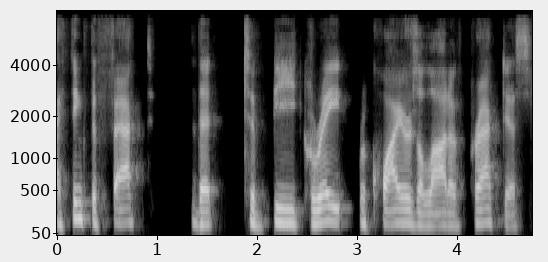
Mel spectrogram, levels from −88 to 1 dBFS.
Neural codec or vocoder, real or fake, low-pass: autoencoder, 48 kHz, 32 numbers a frame, DAC-VAE, trained on Japanese speech; fake; 7.2 kHz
